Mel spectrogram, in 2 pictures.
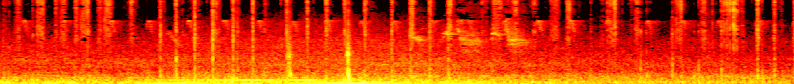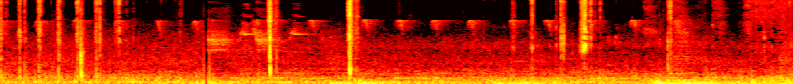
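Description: A knife cutting slices off a raw sweet potato, with a run of sharp, irregular cutting clicks as the pieces drop onto soil.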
